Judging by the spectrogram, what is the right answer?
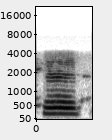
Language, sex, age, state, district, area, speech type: Tamil, female, 18-30, Tamil Nadu, Madurai, urban, conversation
